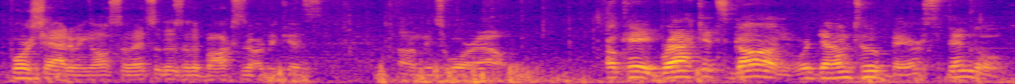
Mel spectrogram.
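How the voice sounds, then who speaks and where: Amid the noise of his workshop, a man with a mid-range, slightly mellow voice explains a brake swap at normal speed. His hands-on how-to is loose and rambling, full of jokes, and he refers to his viewers as kids.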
